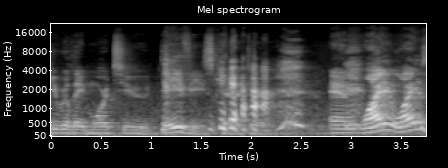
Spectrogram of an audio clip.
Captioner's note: laughs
